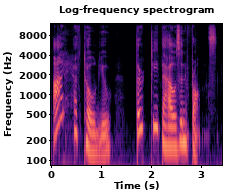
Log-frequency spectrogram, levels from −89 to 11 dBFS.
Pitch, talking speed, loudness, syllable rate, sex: 195 Hz, 125 wpm, -19 LUFS, 3.5 syllables/s, female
